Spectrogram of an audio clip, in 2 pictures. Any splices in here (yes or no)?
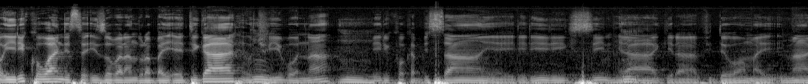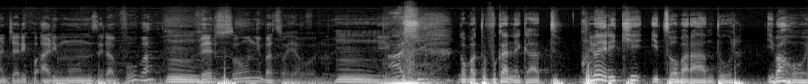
no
